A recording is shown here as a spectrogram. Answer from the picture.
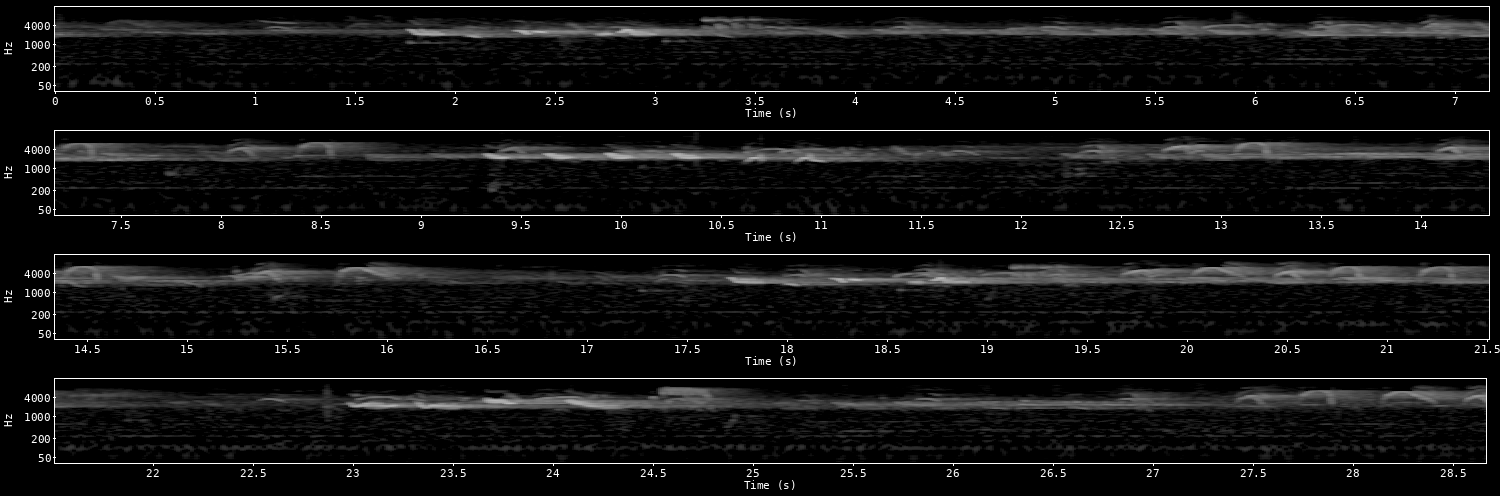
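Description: Songbirds chirping and trilling in quick, high bursts that come and go every few seconds, over a faint steady low hum.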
